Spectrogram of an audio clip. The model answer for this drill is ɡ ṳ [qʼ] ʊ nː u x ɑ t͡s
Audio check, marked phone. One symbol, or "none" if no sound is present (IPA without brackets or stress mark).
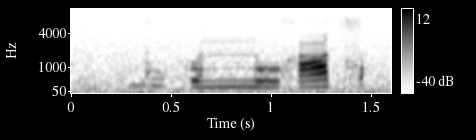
k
